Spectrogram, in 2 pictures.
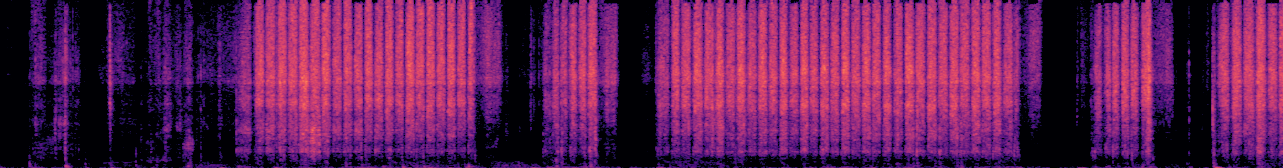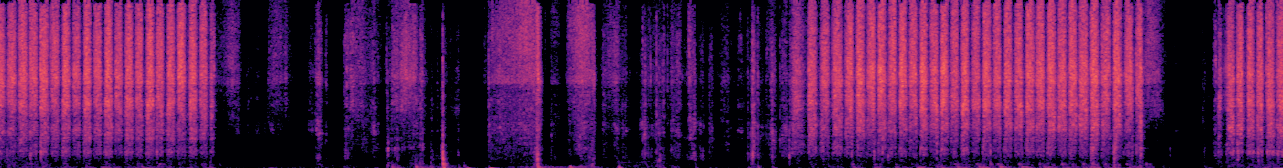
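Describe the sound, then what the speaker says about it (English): Sandpaper rubs briskly across a glossy flash card to roughen its sheen, in long scratchy passes broken by short pauses, close and fairly loud. "I'm just roughing up the texture of this card because of that sheen"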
